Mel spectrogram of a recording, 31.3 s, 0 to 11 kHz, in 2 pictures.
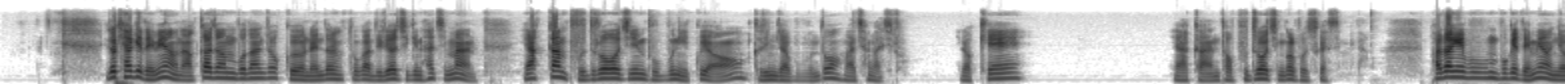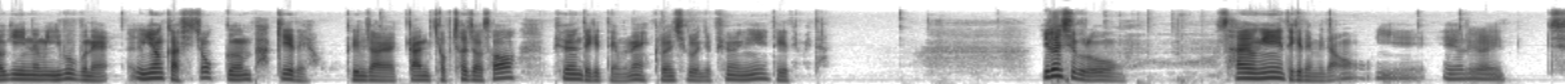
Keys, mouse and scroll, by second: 8.4-13.6 drag, 16.7-19.3 drag, 22.1-24.6 drag, 27.0 alt+middle click, 28.4 click, 29.7 click.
